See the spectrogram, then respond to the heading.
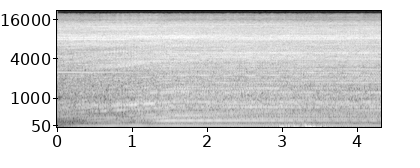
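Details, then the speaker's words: Maple sap vacuum pump, heated in cold Maine weather, started with releaser valve closed: steady motor hum building then settling as vacuum comes up; healthy start-up. "So it should wind right down though, as the vacuum comes up, because the valve down there at the releaser is closed. Yeah, it's coming down now."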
